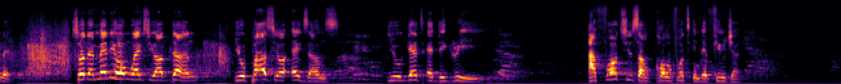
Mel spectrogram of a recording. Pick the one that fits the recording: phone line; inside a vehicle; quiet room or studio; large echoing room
large echoing room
